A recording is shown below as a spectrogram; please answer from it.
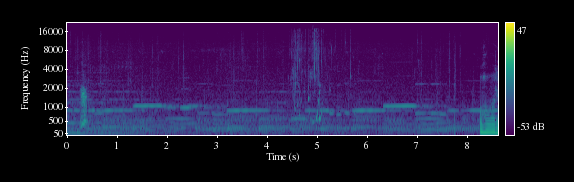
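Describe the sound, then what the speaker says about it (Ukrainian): A dog in a video game yips and whimpers in short high bursts, with a single sharp bark, over sustained game music, while a voice talks in the background. "Ну, йде цей песик."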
